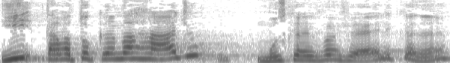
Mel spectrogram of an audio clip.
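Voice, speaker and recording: A man with an animated tone and very wide pitch swings. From Rio de Janeiro, Brazil. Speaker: Bible school teacher. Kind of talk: lecture. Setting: classroom with students. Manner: animated, interactive with class.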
